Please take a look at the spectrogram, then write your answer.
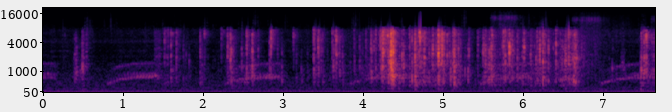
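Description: A pet cat meows loudly and repeatedly, with several drawn-out meows rising and falling close to the listener. Scattered tapping and clicking sounds run between and under them.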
